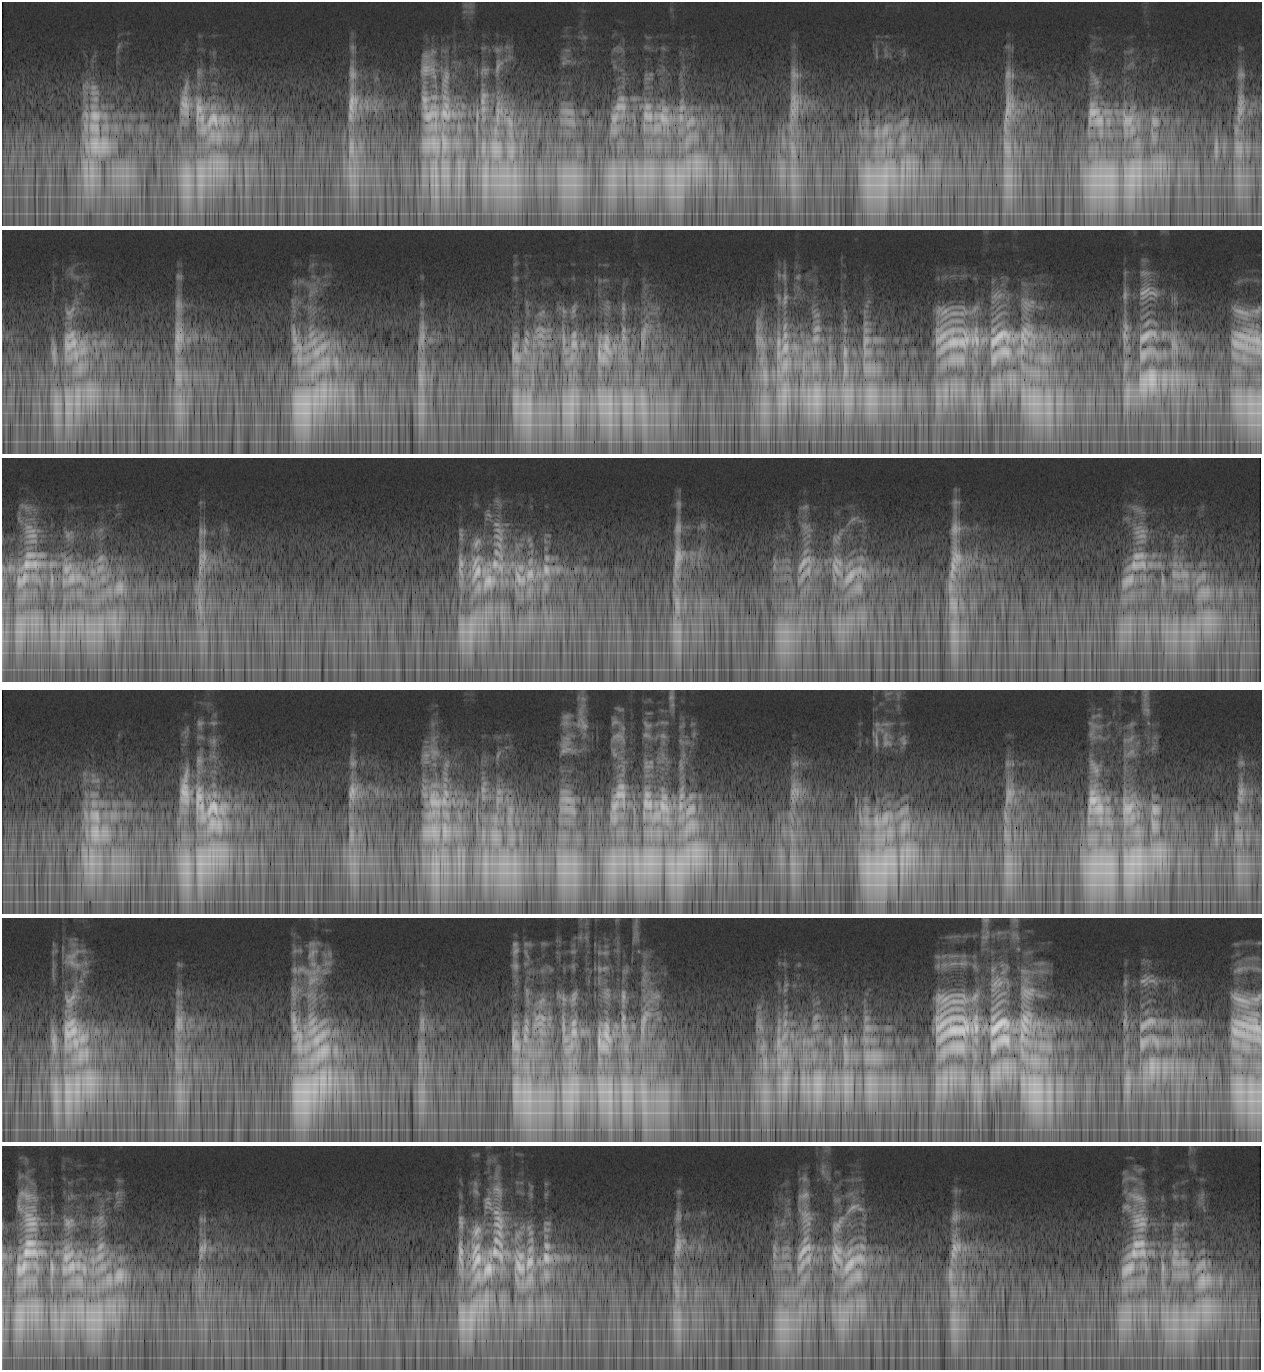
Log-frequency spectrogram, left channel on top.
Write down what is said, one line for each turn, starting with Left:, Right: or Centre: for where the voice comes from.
Left: أوروبي
Right: معتزل
Left: لا حاجة
Right: حلو
Left: بقى في السهلة اهي
Right: ماشي بيلعب في الدوري الأسباني
Left: لا
Right: إنجليزي
Left: لا
Right: الدوري الفرنسي
Left: لا
Right: إيطالي
Left: لا
Right: ألماني
Left: لا
Right: إيه ده ما هو أنا خلصت كده الخمسة يا عم
Left: ما قلتلكش ان هو في التوب فايف
Right: آه أساسا
Left: اساسا
Right: آه بيلعب في الدوري الهولندي
Left: لا
Right: طب هو بيلعب في أوروبا
Left: لا
Right: تمام بيلعب في السعودية
Left: لا
Right: بيلعب في البرازيل أنت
